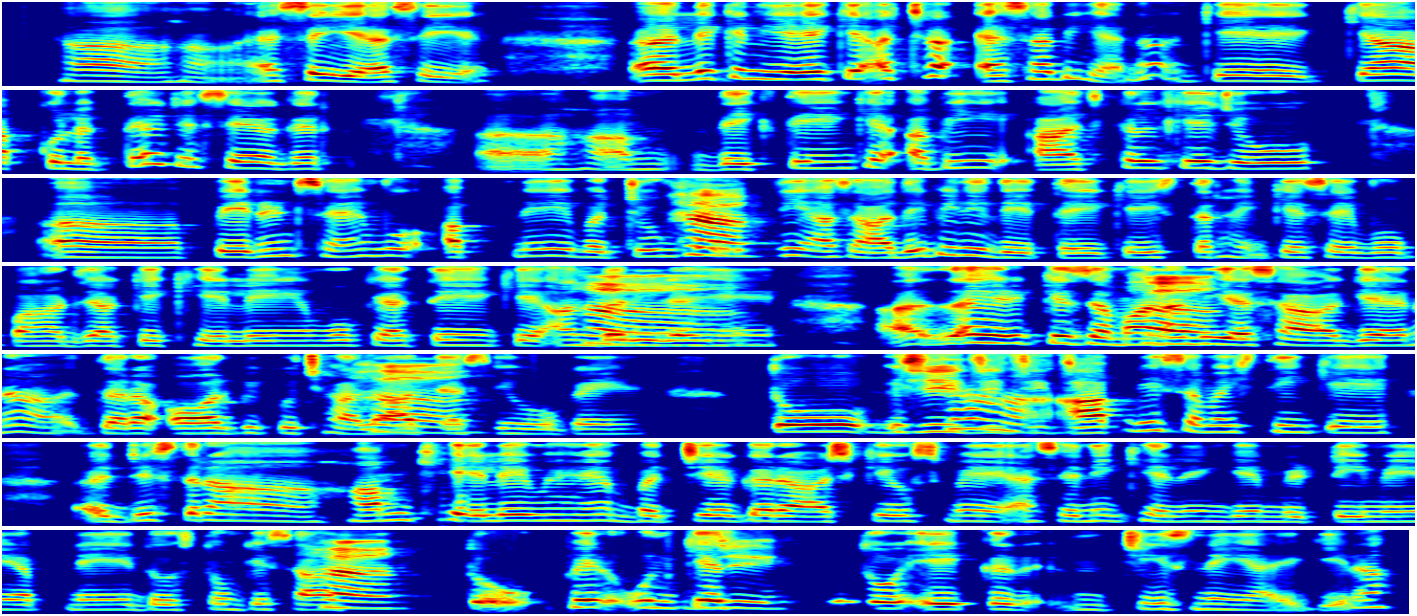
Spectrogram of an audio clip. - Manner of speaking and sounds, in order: in English: "पेरेंट्स"
- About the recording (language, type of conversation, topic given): Hindi, unstructured, आपके बचपन का कोई ऐसा पल कौन सा है जो आपको आज भी भीतर तक हिला देता है?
